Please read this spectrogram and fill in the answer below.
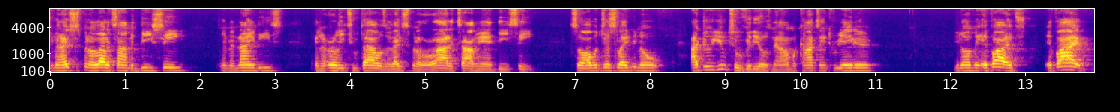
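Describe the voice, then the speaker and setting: A man's voice: medium pitch, a little mellow. A man in his forties hosting a casual livestream chat, telling stories in a laid-back way and dropping "man" and "you know" often. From Philadelphia. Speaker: host.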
